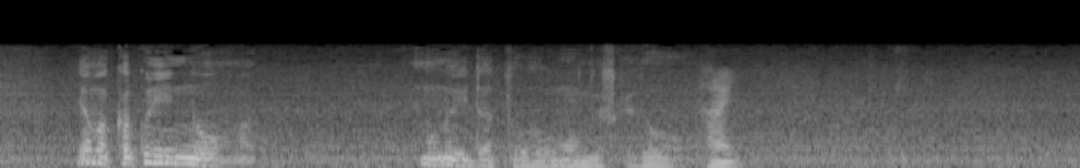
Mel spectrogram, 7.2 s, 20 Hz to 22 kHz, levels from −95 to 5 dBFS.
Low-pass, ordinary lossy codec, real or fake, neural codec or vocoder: 7.2 kHz; none; fake; vocoder, 24 kHz, 100 mel bands, Vocos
